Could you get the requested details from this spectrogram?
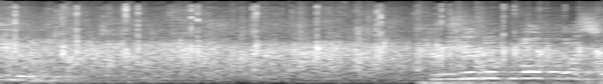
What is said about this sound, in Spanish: No es para darle un aplauso al Señor en esta noche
